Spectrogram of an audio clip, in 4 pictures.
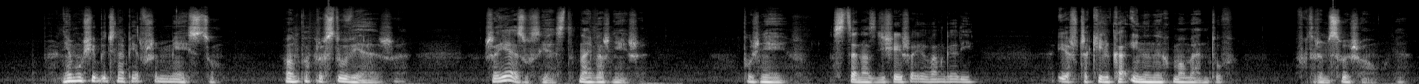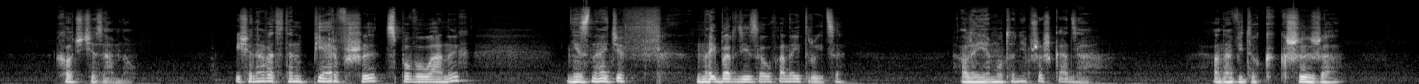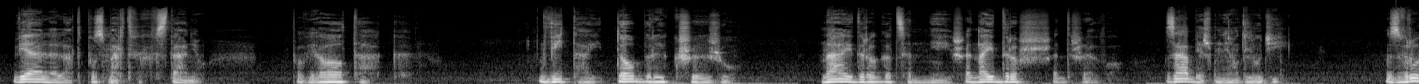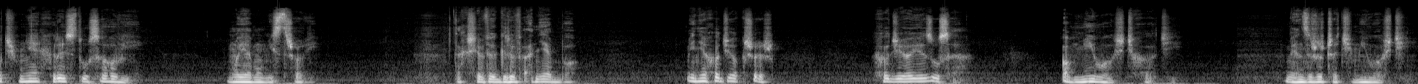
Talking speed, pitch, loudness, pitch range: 100 wpm, 115 Hz, -15 LUFS, 100-130 Hz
